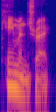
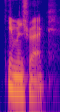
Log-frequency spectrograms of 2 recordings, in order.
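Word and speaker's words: Kmntrac: This is pronounced this is pronounced Cayman track. Cayman track and is the voice of um the Cameron Memorial Navy officer that assigned to guide them.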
